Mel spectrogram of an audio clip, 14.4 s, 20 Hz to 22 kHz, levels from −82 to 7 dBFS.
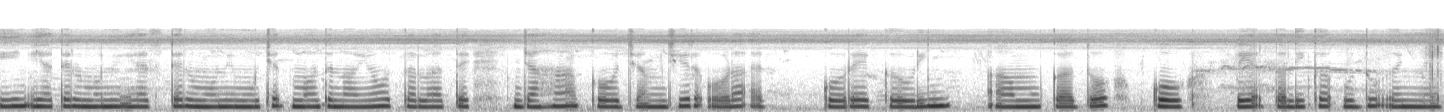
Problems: constant background noise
